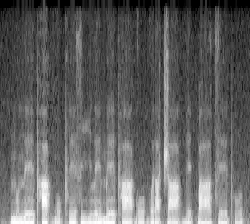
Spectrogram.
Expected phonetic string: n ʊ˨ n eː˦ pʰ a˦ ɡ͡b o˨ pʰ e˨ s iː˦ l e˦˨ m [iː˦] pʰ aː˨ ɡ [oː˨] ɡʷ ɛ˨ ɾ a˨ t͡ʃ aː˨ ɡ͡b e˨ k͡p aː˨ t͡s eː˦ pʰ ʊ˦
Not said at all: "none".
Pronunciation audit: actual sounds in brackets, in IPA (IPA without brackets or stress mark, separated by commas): eː˦, oː˨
